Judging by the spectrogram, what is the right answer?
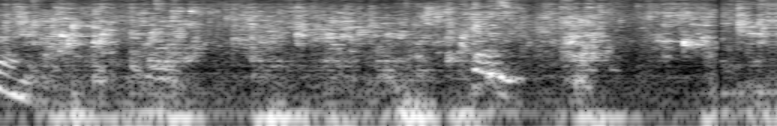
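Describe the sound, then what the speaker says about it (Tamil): Water splashes and runs continuously as gutted fish are washed by hand, a busy wet sloshing close by with faint voices underneath. "இந்த மீன் பார்த்தீங்கன்னா குடல் எல்லாம் எடுத்துட்டு இப்போ தண்ணி கழுவுறாங்க"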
